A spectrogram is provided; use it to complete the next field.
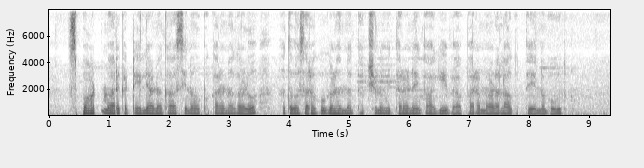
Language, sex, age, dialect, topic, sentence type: Kannada, female, 51-55, Mysore Kannada, banking, statement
